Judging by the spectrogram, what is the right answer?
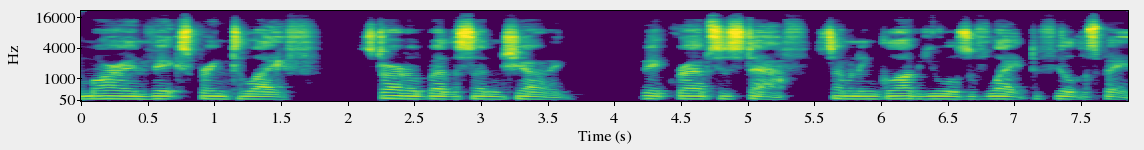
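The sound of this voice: An unforced reading voice plays out over a quiet background.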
